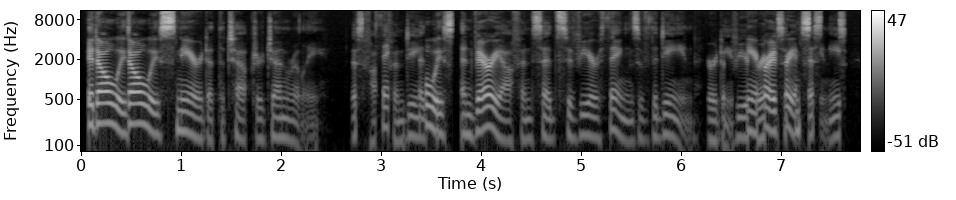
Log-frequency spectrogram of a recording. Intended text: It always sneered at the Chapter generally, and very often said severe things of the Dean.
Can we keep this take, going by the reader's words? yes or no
no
